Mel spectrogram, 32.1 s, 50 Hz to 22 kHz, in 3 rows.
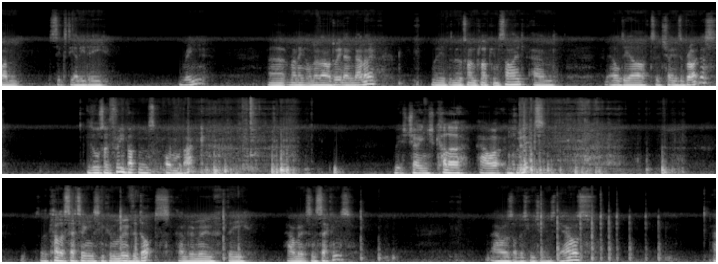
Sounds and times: Speech: 0.0 - 1.7, 2.6 - 3.2, 4.0 - 5.8, 6.4 - 8.4, 9.0 - 10.8, 11.9 - 13.8, 16.6 - 19.0, 21.9 - 26.8, 28.7 - 30.4.

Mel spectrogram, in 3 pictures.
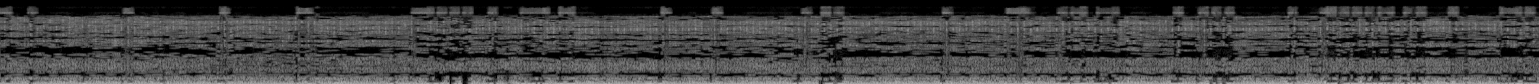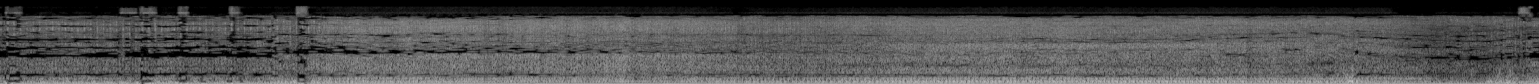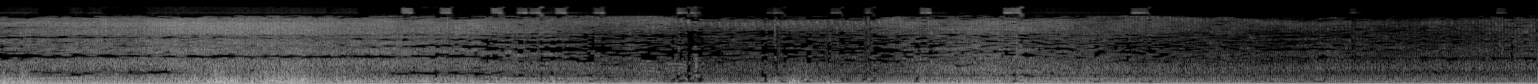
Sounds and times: Fixed-wing aircraft, airplane: 0.0 - 46.1
Outside, rural or natural: 0.0 - 46.1.

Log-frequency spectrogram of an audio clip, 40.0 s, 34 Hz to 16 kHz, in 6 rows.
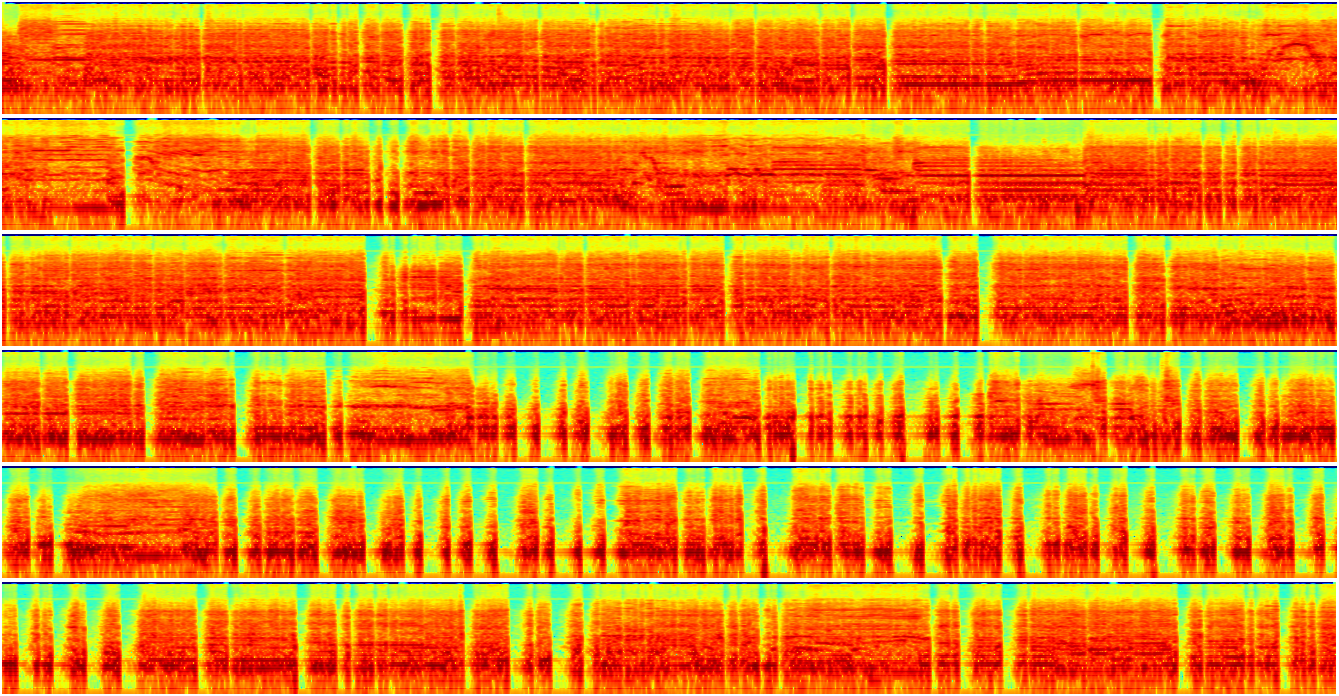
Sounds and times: Electric guitar: 0.0 - 40.0
Strum: 0.0 - 40.0.

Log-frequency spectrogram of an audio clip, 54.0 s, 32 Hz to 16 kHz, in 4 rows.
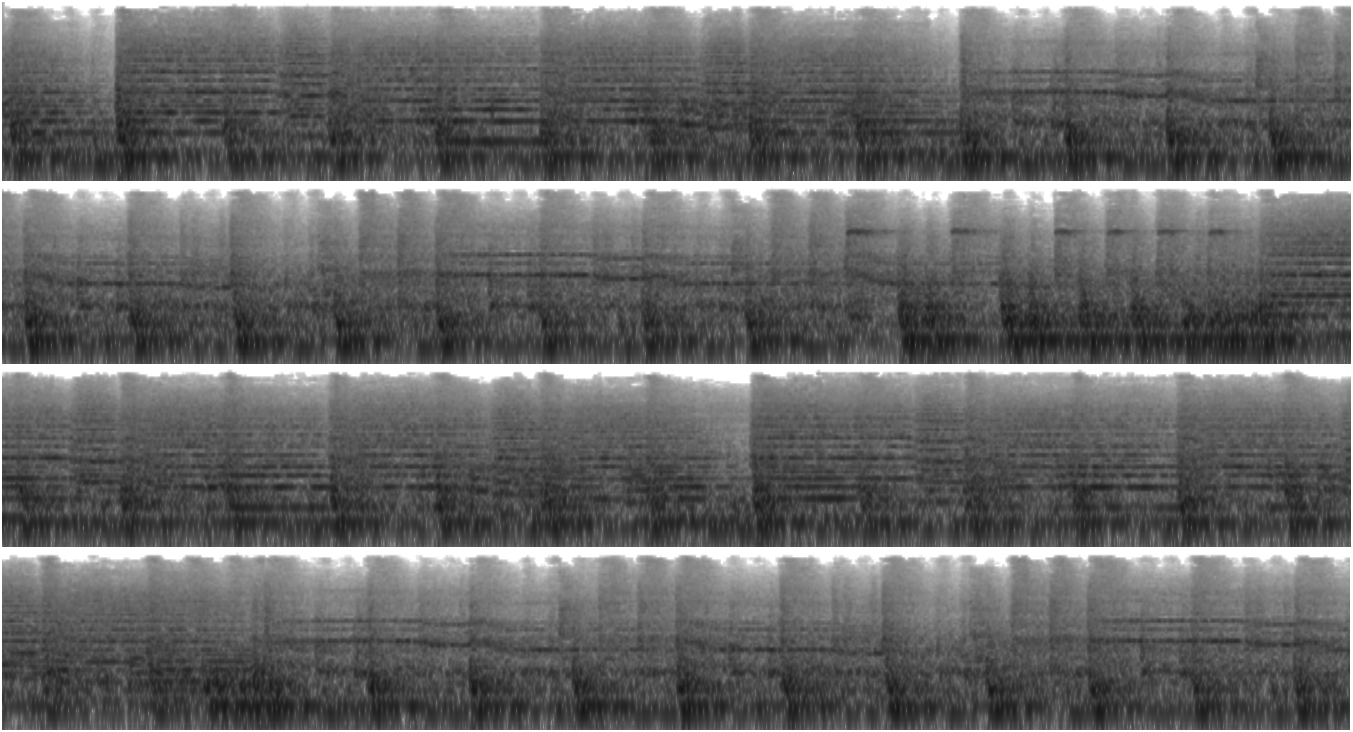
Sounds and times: Music: 0.0 - 53.9.

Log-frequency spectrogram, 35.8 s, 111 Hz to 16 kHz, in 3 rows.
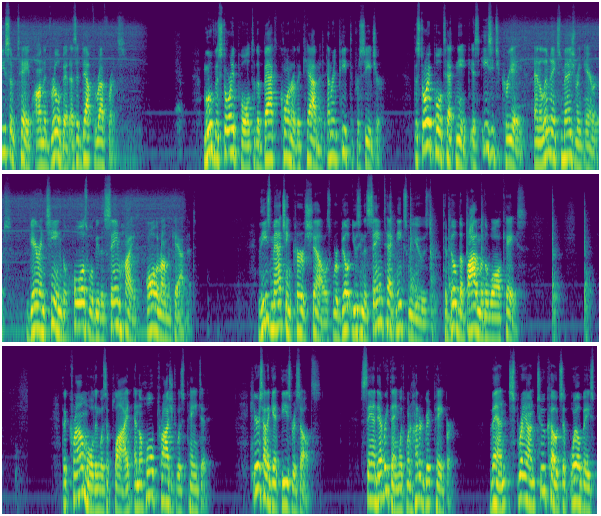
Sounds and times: Speech: 0.0 - 2.4, 4.0 - 7.6, 8.3 - 15.8, 17.1 - 22.5, 25.1 - 28.1, 28.9 - 30.3, 31.1 - 33.0, 33.6 - 35.7.

